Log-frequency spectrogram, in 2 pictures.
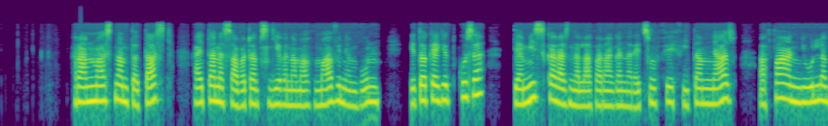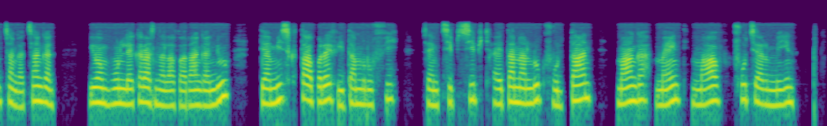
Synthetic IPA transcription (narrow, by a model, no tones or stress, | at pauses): ranimasinamid̪̥ad̪asi̥kʲə̥ | ait̪anəz̥avaʈ͡ʂamit͡siŋɡevanamavimavinambununi̥ | et̪akaket̪u̥kusə | d̪̥eəmisi̥kaɾazinəlavaɾaŋɡanəɾet͡simifev̥it̪aminazu̥ | afaːnːiulunamit͡saŋɡat͡saŋɡan | iwambunilajkaɾazinəlavaɾaŋɡaniw | d̪̥eəmisi̥kʲi̥t̪apuɾajvit̪aminrufi | z̥ajmit͡sipi̥t͡sipi̥kʲə̥ait̪ananluku̥v̥ult̪ani̥ | maŋɡəmajnt̪i̥mavu̥fut͡siaɾimenə̥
